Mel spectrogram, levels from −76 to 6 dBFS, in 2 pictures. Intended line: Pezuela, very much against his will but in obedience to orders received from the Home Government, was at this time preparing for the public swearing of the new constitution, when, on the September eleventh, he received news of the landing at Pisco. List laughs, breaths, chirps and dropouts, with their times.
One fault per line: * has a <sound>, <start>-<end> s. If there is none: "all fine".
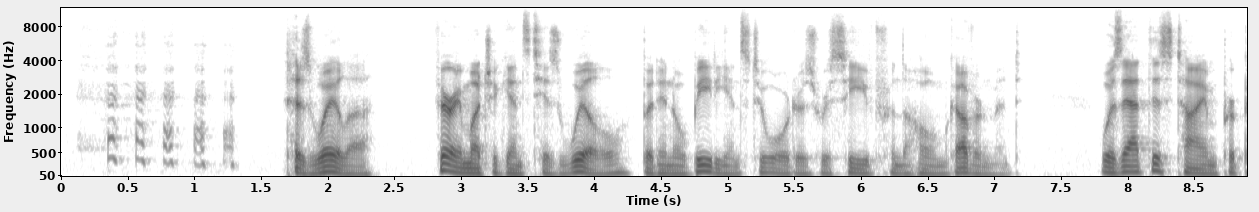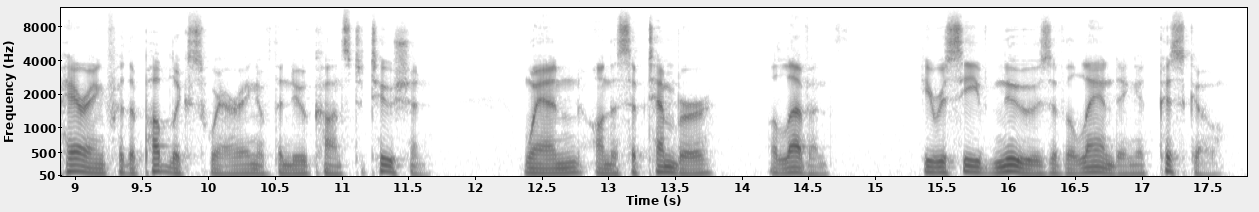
* has a laugh, 0.1-1.4 s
